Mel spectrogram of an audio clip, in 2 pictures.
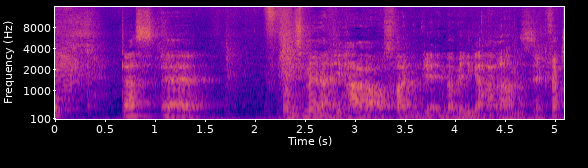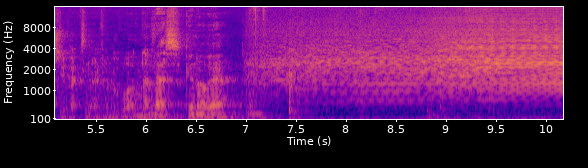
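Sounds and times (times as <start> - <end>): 
speech: 0.0 - 1.6, 2.2 - 7.5
electric hair clipper running with loud motor buzz: 7.0 - 10.1.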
